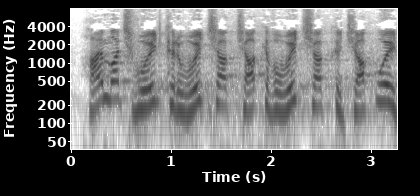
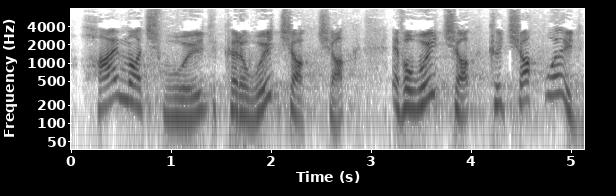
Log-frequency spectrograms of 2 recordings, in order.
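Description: First: It is said at a quick pace. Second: It is said at a slow pace.

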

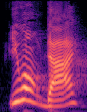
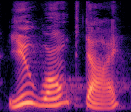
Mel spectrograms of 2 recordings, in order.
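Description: First: It is spoken in a southern American accent. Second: It is spoken in a neutral accent. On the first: The speaker calls it wrong. "I don't know why I just put a southern accent on" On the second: The speaker calls it right. "I'm going to try to say this"

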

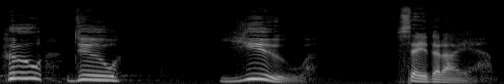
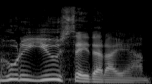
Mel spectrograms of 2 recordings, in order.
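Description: First: The word 'you' is stressed. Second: The word 'you' is not stressed.

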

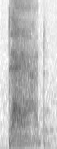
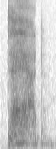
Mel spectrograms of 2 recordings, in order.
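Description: The two takes are said the same way.

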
